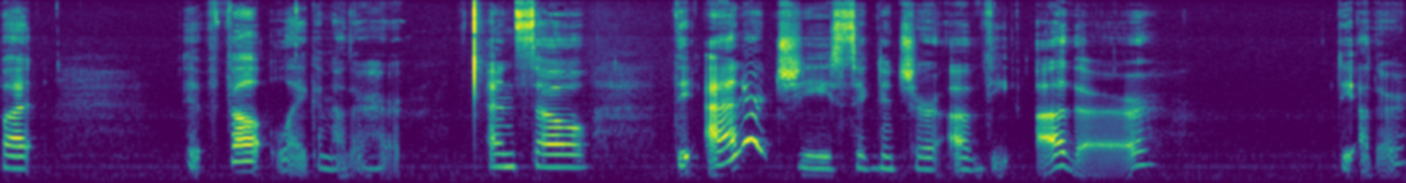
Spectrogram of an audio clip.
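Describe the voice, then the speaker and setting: Pausing long and often, the speaker drags out a raspy put-on character voice at a very slow pace, with big swings in loudness. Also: woman, medium pitch for a woman. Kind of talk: bedtime story. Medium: solo performance. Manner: halting, relaxed, full of ums.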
